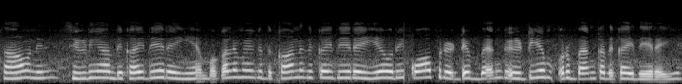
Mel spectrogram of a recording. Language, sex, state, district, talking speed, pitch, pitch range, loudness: Hindi, female, Maharashtra, Sindhudurg, 220 wpm, 290 Hz, 275-310 Hz, -13 LUFS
